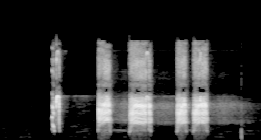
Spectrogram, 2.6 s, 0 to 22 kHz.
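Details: Black francolin in winter, 10 November 2023: a brief thin lead-in note, then a harsh, rasping, rhythmic phrase of four loud grating notes over about a second. A faint low thump follows at the end.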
